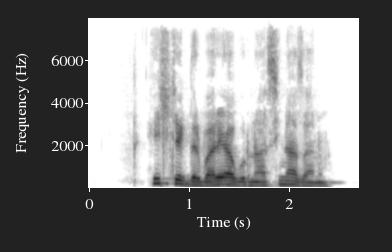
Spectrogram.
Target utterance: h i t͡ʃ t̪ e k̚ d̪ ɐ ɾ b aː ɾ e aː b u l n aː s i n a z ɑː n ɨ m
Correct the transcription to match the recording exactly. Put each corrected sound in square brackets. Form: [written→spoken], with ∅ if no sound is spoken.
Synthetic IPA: h i t͡ʃ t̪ e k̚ d̪ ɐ ɾ b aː ɾ e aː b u [l→ɾ] n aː s i n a z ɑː n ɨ m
